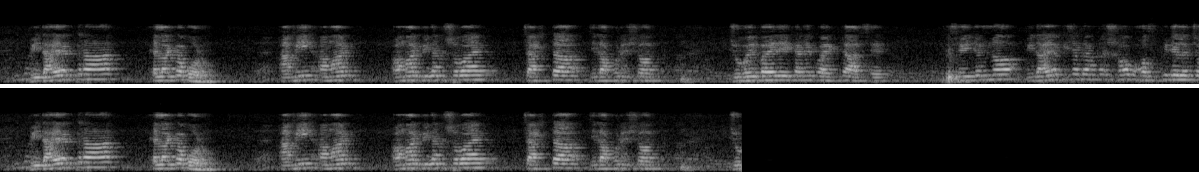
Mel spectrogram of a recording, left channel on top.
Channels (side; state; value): right; drops out; at 7.5 s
